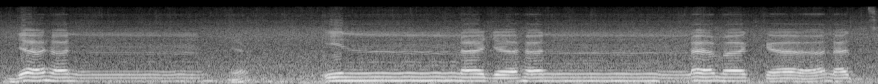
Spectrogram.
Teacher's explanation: Kemudian jahannama kanat, sama caranya adalah dengan menahan suara ya, suara gunnahnya ditahan atau suara dengungan di nunnya ya.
